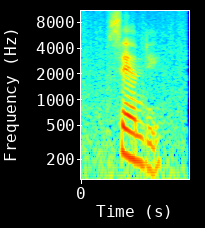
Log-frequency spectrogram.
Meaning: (adjective) 1. Covered with sand 2. Sprinkled with sand 3. Containing sand 4. Like sand, especially in texture 5. Having the colour of sand; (noun) 1. A sandwich 2. Ellipsis of pecan sandy
- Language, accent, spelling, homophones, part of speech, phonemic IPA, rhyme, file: English, US, sandy, sandhi, adjective / noun, /ˈsændi/, -ændi, En-us-sandy.ogg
